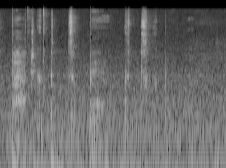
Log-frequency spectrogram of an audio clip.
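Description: A man whispering: short hissy breaths and sharp mouth clicks through the first second and a half, then only quiet room noise.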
